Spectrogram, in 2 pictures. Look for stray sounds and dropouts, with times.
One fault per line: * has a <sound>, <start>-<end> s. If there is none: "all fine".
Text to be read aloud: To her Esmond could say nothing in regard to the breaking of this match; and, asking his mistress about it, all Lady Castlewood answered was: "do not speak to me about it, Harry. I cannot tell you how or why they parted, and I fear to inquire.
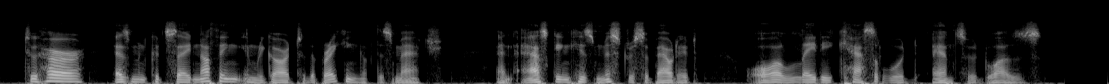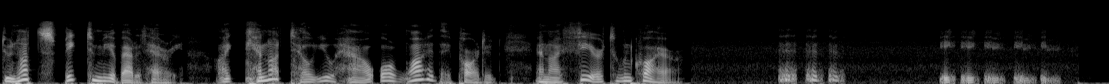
* has a laugh, 18.9-19.5 s
* has a laugh, 20.5-21.7 s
